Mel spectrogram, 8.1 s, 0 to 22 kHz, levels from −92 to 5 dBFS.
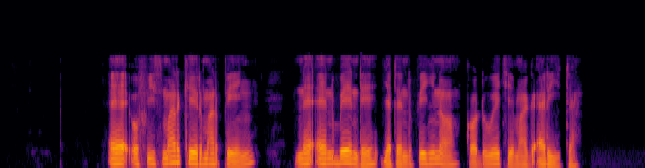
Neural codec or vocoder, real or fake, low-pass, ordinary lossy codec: vocoder, 24 kHz, 100 mel bands, Vocos; fake; 5.4 kHz; AAC, 48 kbps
